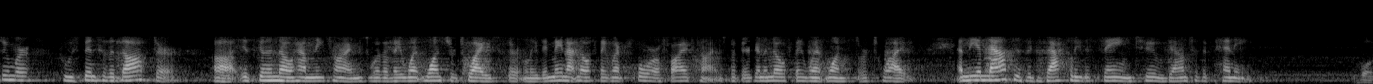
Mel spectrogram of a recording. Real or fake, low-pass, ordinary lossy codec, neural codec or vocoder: fake; 3.6 kHz; AAC, 16 kbps; codec, 24 kHz, 3.1 kbps, DualCodec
